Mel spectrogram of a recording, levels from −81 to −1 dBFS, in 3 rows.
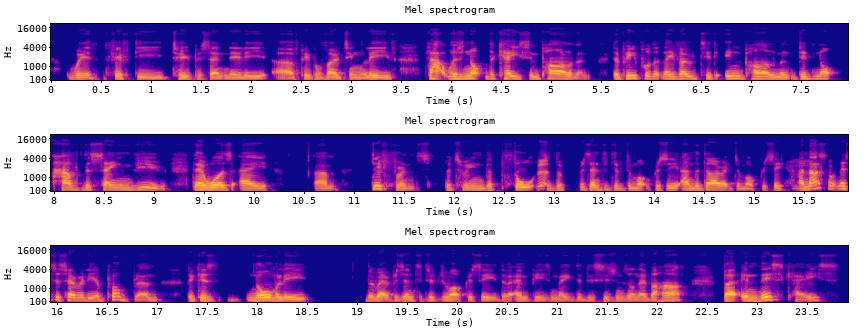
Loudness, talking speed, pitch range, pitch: -21 LUFS, 165 wpm, 125-160 Hz, 145 Hz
